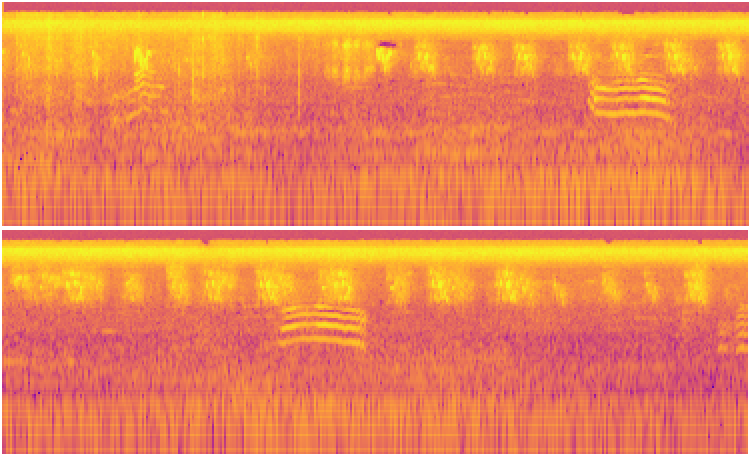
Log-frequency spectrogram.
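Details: A talkative tabby cat, waking up for breakfast, gives two drawn-out meows that rise and then fall, over a steady rhythmic ticking and a low hum; cat meow.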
